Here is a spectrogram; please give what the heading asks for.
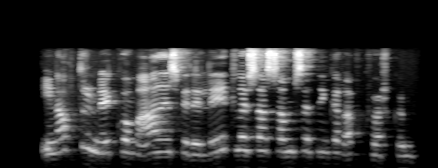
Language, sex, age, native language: Icelandic, female, 40-49, Icelandic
